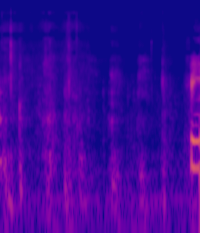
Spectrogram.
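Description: Faint, scattered clicks and soft rustling of things being handled, in a quiet stretch between voices.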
